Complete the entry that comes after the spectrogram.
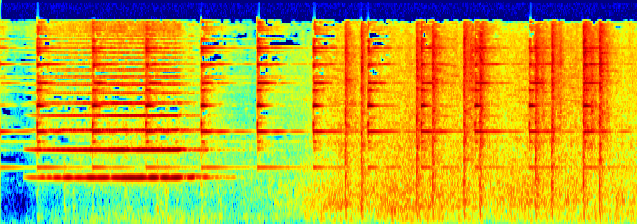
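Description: Train horn sounding one long steady blast, then a train running past with a fast clickety-clack of wheels over rail joints, the clicks coming in pairs.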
